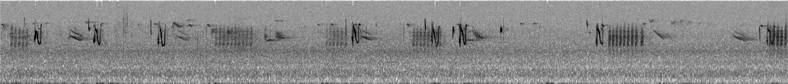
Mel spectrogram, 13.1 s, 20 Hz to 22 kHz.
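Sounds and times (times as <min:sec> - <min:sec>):
Marsh Tit Poecile palustris calls: 0:00.0 - 0:04.3, 0:06.8 - 0:08.4
steady background noise: 0:00.0 - 0:13.1.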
